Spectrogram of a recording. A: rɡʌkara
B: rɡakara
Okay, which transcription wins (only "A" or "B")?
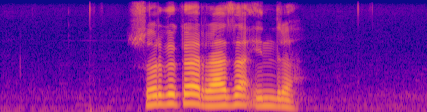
A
